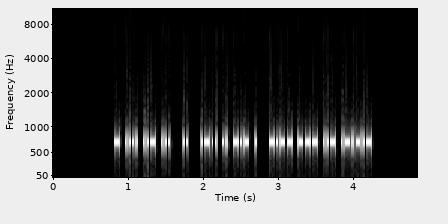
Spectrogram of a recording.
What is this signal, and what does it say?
Morse code, heard as a keyed tone, about 50 wpm, 700 Hz. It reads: THUS I LIKE YOU.
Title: Sentences from Top 1000 Words - Review Part 5 - 50wpm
